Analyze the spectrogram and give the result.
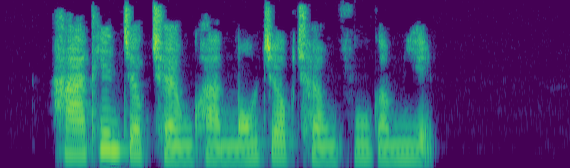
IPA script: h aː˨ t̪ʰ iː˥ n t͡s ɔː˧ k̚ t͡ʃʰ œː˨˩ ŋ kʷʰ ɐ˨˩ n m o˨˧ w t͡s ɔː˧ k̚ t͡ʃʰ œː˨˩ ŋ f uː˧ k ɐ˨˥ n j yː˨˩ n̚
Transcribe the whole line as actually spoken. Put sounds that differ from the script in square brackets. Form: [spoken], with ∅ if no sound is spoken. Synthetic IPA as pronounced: h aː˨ t̪ʰ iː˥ n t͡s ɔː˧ k̚ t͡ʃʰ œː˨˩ ŋ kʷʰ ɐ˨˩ n m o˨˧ w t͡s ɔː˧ k̚ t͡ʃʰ œː˨˩ ŋ f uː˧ k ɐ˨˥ [m] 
